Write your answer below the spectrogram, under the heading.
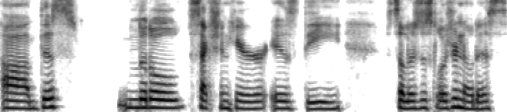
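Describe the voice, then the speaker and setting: Against a quiet background, a woman at medium pitch talks at a fairly slow pace in an unremarkable speaking voice, with a dry, close sound and no echo. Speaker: real estate agent. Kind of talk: webinar presentation. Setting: recorded virtual seminar.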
